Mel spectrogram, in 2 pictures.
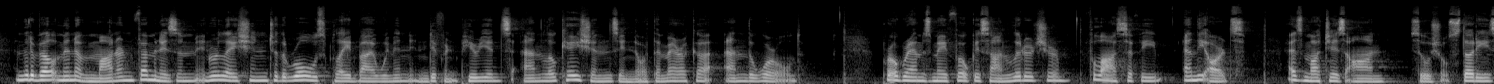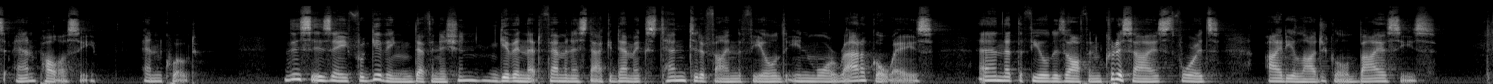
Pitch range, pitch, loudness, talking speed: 135-175 Hz, 150 Hz, -22 LUFS, 145 wpm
